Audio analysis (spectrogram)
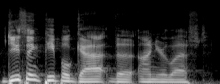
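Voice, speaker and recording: A man co-hosting an unscripted movie review, chatting casually and retelling his reactions in an animated, exclamatory way. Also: mid-range voice, moderate pace. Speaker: co-host of a movie review show.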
